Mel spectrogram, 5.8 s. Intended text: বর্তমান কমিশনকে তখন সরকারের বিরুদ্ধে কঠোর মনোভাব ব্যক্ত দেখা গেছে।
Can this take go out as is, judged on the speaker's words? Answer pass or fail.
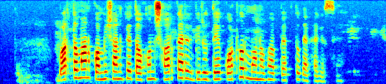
pass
